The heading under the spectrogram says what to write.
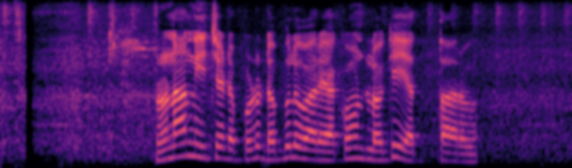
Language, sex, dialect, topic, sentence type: Telugu, male, Southern, banking, statement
